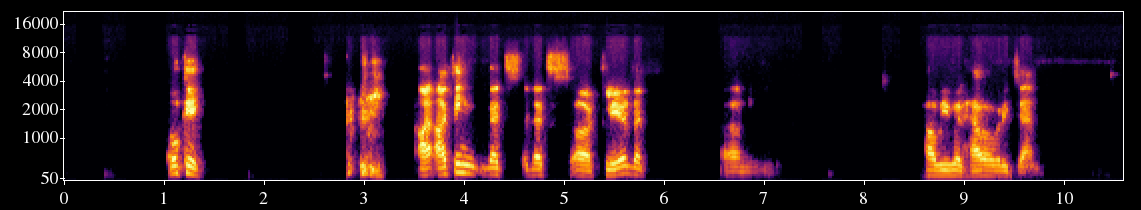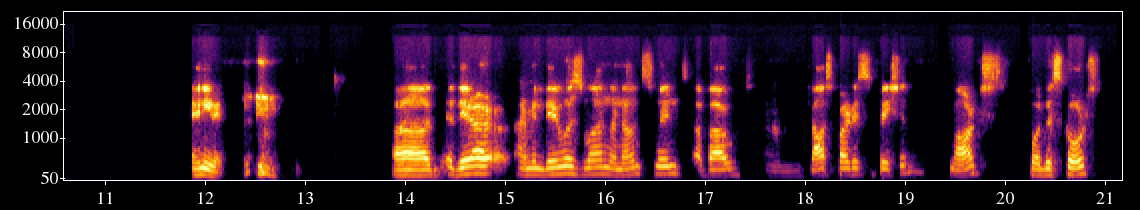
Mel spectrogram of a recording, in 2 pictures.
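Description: A man speaks calmly through an online call, explaining at length.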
